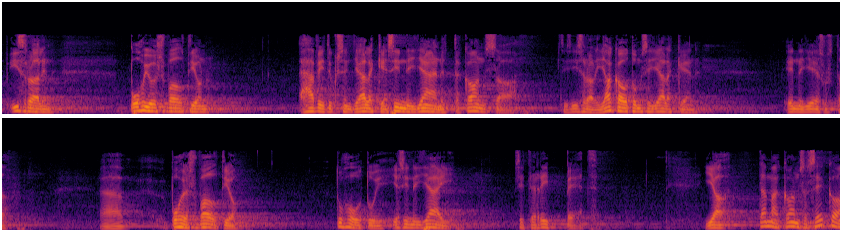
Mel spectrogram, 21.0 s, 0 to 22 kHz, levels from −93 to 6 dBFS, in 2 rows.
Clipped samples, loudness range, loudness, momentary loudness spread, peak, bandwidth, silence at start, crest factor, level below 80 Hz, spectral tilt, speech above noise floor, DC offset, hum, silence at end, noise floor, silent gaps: under 0.1%; 8 LU; -30 LUFS; 21 LU; -10 dBFS; 6.8 kHz; 0 s; 22 dB; -52 dBFS; -6 dB/octave; 30 dB; under 0.1%; none; 0 s; -59 dBFS; none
